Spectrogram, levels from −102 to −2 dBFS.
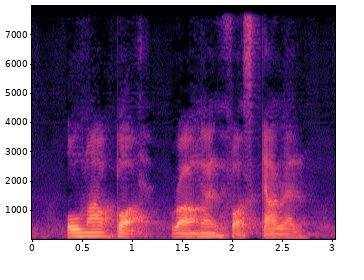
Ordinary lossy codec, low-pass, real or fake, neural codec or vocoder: none; none; fake; codec, 16 kHz, 1 kbps, FreqCodec, larger model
